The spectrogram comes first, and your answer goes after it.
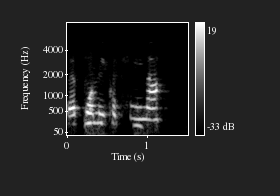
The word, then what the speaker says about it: Kachina: Just spell that for me, Kachina.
